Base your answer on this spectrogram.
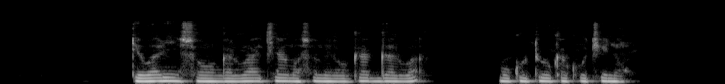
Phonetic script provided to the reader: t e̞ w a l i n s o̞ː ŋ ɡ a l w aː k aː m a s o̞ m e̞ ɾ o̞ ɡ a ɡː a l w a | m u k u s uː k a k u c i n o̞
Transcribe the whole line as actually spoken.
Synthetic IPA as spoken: t e̞ w a l i n s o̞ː ŋ ɡ a l w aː c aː m a s o̞ m e̞ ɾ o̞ ɡ a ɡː a l w a | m u k u t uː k a k u c i n o̞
